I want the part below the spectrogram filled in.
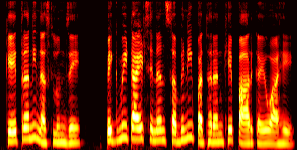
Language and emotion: Sindhi, neutral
